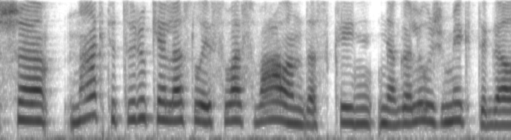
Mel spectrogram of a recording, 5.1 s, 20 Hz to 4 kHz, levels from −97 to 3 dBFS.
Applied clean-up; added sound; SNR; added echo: none; none; none; none.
